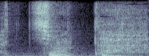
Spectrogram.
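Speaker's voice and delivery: re-enacted hushed voice. Recounting a childhood story, re-enacting the first whispered words. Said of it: "最初ひそひそ声で".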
